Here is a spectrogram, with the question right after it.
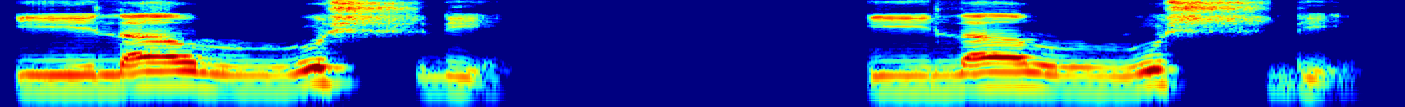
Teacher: this letter alif maksura, hamzatul wasl, and the lam need not be read. Okay, you can just choose to skip these 3 letters while you are reciting, so it becomes ila rushdi, ila rushdi.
